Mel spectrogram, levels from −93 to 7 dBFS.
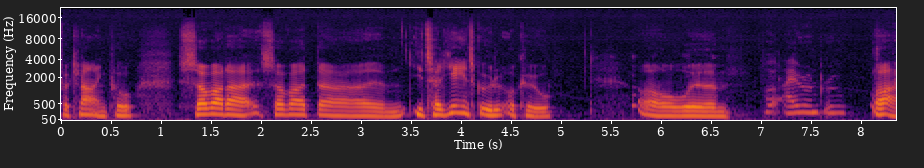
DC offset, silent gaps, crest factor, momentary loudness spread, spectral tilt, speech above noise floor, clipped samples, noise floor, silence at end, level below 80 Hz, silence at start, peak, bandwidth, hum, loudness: under 0.1%; none; 18 dB; 17 LU; -6 dB/octave; 28 dB; under 0.1%; -57 dBFS; 0 s; -68 dBFS; 0 s; -10 dBFS; over 20 kHz; none; -29 LUFS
